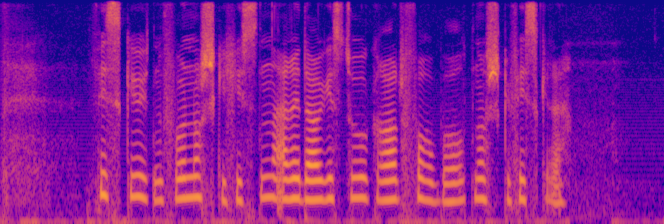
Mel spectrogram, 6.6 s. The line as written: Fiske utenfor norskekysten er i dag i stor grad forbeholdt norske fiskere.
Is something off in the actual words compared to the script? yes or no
no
